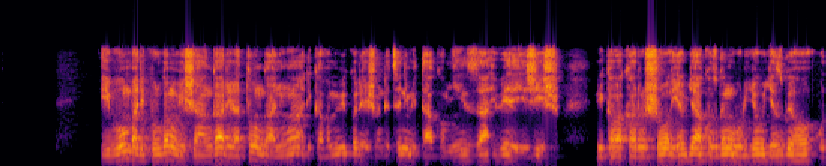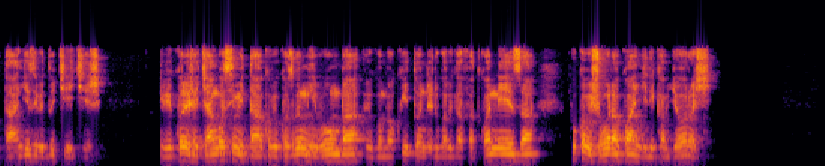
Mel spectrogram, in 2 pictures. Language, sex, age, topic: Kinyarwanda, male, 18-24, education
